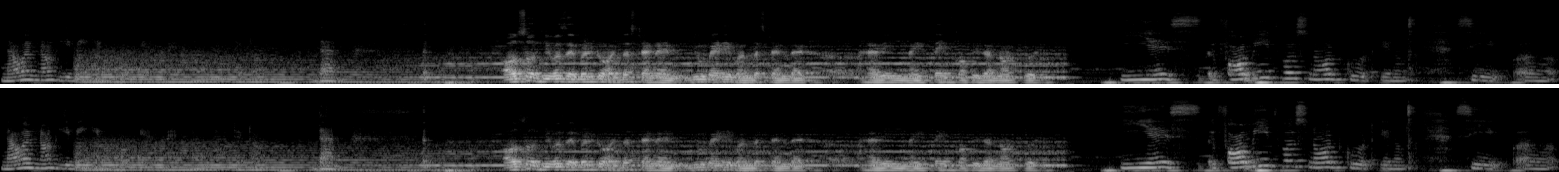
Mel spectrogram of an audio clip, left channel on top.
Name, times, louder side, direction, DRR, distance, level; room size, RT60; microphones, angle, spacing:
voice 1, 0.0-2.7 3.1-3.9 4.2-4.3 11.2-15.5, right 1 dB, 60° right, 2.3 m, -36 dB
sound 1, 0.7-10.7, equal, 15° left, 0.8 m, -36 dB
voice 2, 5.0-10.5 12.4-12.5, left 3 dB, 55° left, 0.6 m, -27 dB
7.9 x 3.7 x 5.6 m
head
